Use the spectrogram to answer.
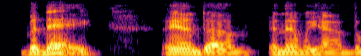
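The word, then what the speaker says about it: בני: And in this case, it's not just Ben or Ben, it is the plural. So it's Bene.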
